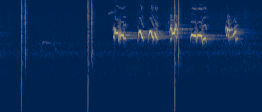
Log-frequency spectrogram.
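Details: After a few sharp clicks, an American robin delivers five short, liquid whistled phrases, each slurring up and down, evenly spaced over about two and a half seconds.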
